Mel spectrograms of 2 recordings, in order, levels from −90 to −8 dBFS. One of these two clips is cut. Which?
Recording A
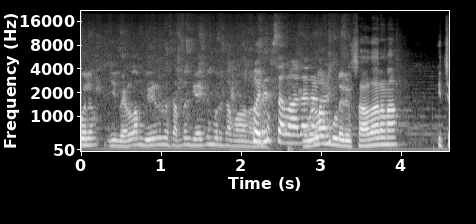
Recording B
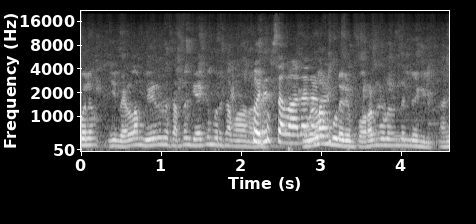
A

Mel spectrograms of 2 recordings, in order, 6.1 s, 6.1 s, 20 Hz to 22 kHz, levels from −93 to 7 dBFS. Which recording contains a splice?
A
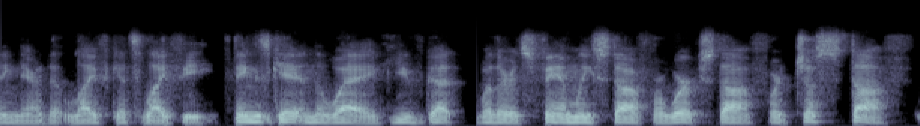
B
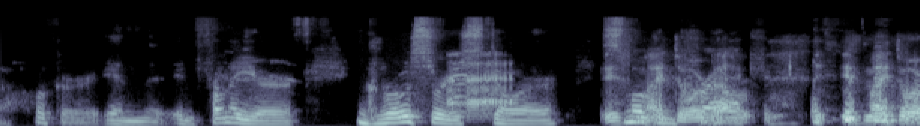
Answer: A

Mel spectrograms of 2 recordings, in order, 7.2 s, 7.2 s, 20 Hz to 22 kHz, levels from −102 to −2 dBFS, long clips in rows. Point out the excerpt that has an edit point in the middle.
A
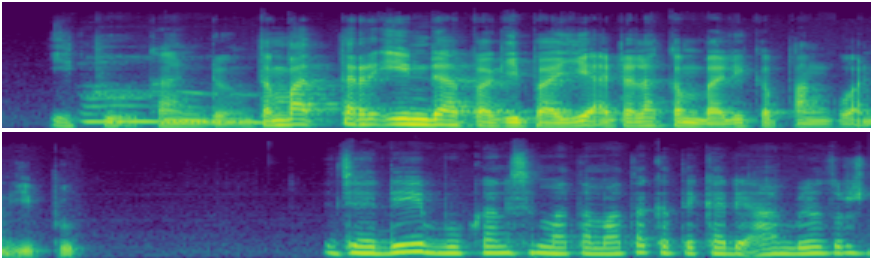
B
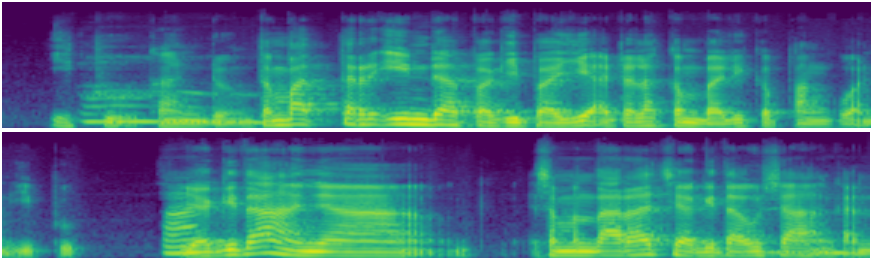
B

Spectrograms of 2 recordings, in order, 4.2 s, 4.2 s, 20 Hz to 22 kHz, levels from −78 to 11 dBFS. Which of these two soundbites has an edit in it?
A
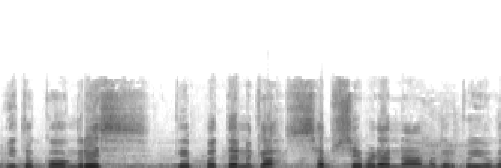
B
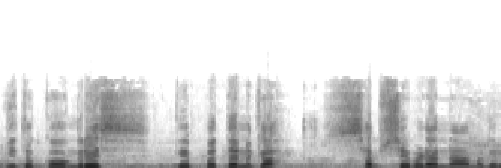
A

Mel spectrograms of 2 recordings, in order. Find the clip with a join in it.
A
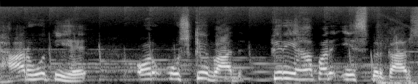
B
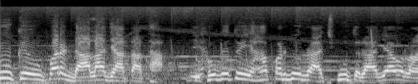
B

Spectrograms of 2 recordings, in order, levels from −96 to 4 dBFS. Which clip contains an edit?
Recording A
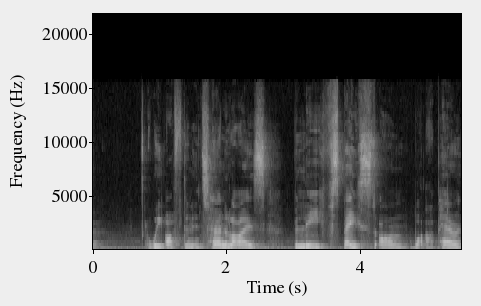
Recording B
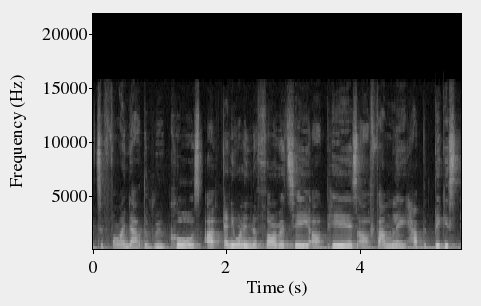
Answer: B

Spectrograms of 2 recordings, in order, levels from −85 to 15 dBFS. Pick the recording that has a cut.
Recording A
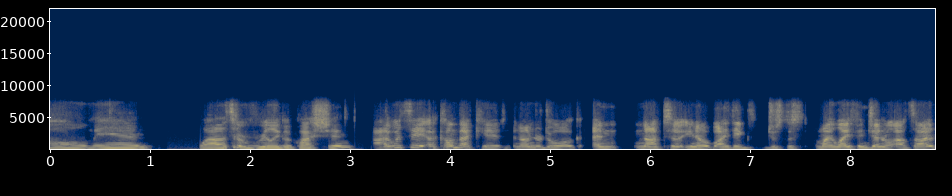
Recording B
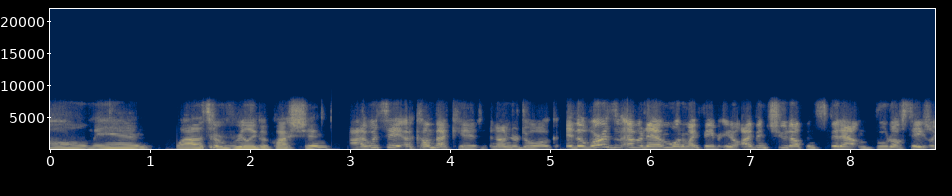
B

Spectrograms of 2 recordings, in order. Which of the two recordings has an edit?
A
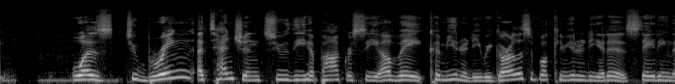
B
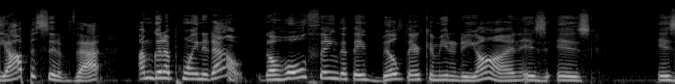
B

